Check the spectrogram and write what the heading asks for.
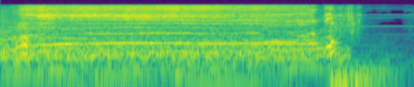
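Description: Cartoon soundtrack: a loud, steady, noisy whirring effect with a held tone over music, accompanying an arm-wrestling struggle. It cuts off with a sharp hit a little over three seconds in, then fades.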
